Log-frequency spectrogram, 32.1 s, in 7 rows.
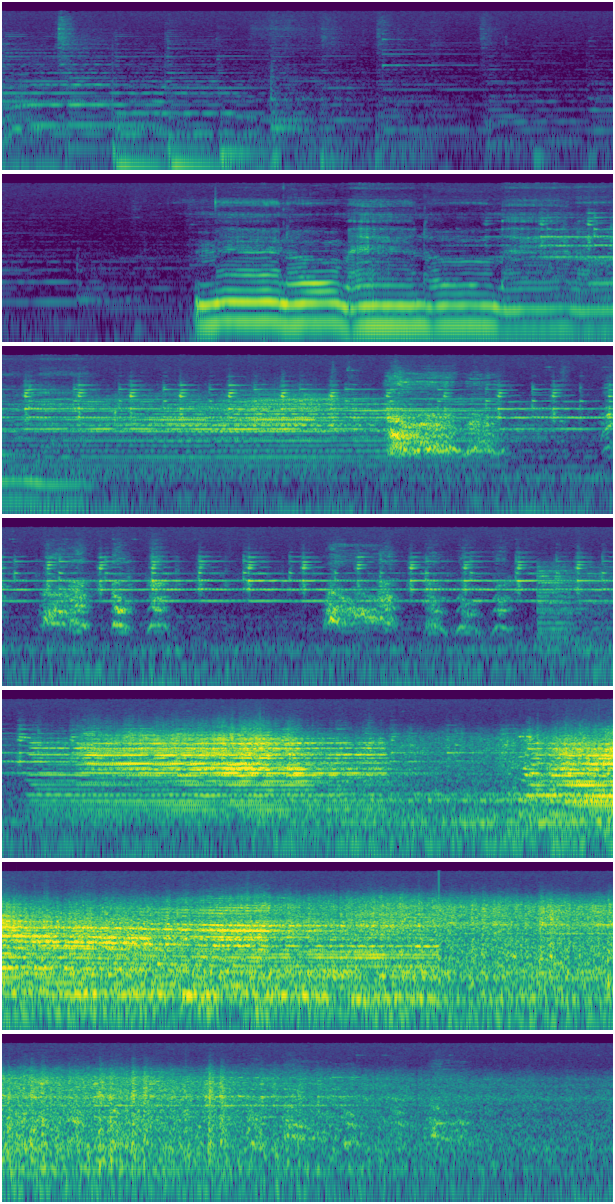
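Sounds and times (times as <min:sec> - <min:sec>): train horn: 0:00.0 - 0:01.1, 0:09.3 - 0:15.1, 0:16.2 - 0:31.2
train rumbling past: 0:06.4 - 0:32.0
dogs barking: 0:12.0 - 0:15.2, 0:16.1 - 0:17.8, 0:27.8 - 0:31.2.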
